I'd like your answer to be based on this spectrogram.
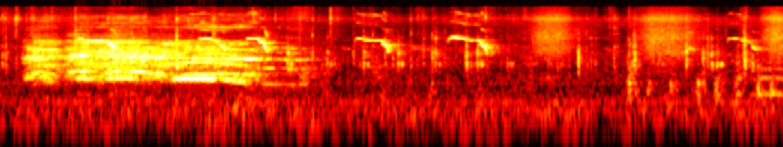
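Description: Sweater Gilmore cockerels in a backyard crow loudly, one long crow up front, followed by scattered short clucks and calls with quieter crowing farther off.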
